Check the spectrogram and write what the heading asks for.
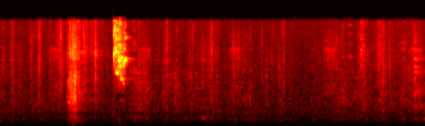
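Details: Rosy-faced lovebird giving a single loud, shrill chirp right after a brief fluttering rustle, followed by soft rustling noise.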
